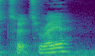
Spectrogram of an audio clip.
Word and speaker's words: Torreira: But anyway, with Uruguay, this Lucas Torreira. – Torreira, that's what we said.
